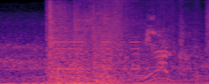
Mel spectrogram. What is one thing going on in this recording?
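A car crashes with a loud thud.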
